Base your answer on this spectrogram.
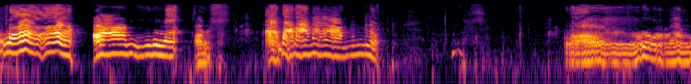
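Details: Vocal full-grown Chihuahua producing hilarious gremlin-like noises while playing with a Chiweenie puppy of six months: repeated wavering growl-whines in several bursts, some rising and falling, separated by brief gaps of quieter scuffling.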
